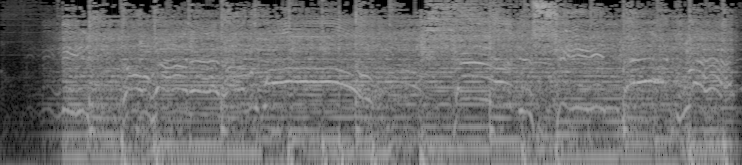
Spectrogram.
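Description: Heavy metal music plays loud and dense for several seconds, a thick wall of driving band sound with a soaring melodic vocal or lead line riding on top.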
